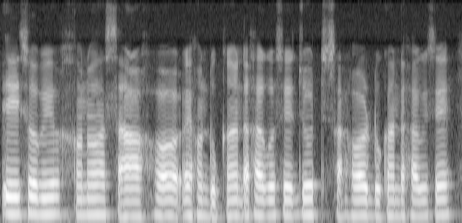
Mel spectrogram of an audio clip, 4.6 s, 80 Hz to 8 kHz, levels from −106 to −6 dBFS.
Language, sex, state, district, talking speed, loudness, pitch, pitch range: Assamese, male, Assam, Sonitpur, 155 wpm, -16 LUFS, 155 Hz, 150-160 Hz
